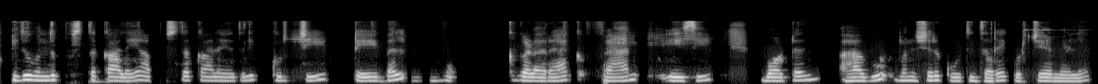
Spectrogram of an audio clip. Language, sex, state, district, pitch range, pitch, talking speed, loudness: Kannada, female, Karnataka, Bangalore, 165-195 Hz, 180 Hz, 95 wpm, -17 LUFS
